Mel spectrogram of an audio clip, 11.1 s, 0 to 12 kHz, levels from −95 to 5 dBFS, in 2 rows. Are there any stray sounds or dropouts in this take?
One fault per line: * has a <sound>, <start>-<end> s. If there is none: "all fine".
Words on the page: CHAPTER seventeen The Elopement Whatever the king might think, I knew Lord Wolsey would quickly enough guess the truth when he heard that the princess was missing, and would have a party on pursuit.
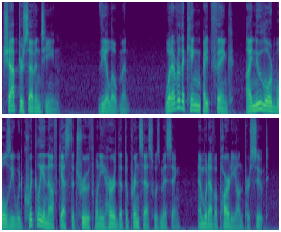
* has a dropout, 4.0-4.0 s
